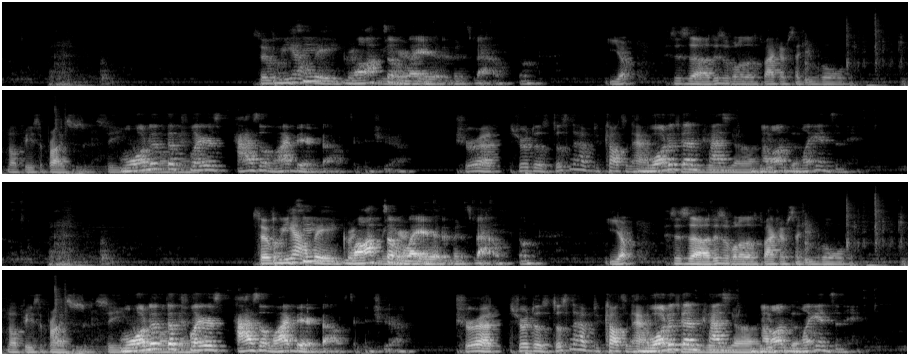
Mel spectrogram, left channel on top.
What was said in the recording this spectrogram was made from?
So we have a great lots of premiere lands here. in this battlefield. Yep, this is one of those matchups that you will not be surprised to see. One of the players has a library of Alexandria. Sure does. Doesn't have the cards in hand. One of them has non-lands in hand.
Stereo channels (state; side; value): quieter; left; 10.1 dB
